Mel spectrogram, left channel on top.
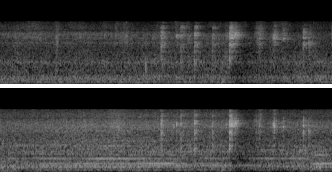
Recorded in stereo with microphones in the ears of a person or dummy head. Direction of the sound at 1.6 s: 25° right (ahead or behind).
